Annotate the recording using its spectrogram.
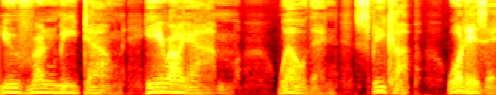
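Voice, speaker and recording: Growling in a put-on character voice, a man speaks very slowly at a fairly low pitch. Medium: read story. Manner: gruff, curt.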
